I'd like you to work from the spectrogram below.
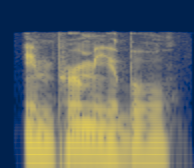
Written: impermeable

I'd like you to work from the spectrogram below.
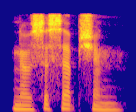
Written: nociception

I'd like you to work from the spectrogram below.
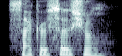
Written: psychosocial

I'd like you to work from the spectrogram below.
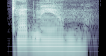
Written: cadmium

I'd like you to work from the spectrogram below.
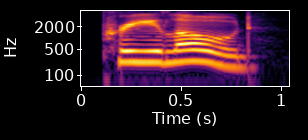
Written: preload

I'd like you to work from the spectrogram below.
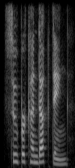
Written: superconducting

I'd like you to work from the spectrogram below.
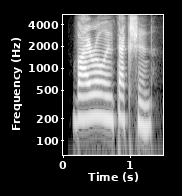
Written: viral infection

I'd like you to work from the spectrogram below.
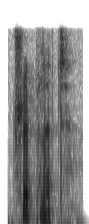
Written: triplet

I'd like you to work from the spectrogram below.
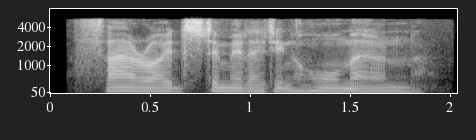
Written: thyroid stimulating hormone

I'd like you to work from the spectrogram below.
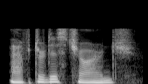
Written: afterdischarge

